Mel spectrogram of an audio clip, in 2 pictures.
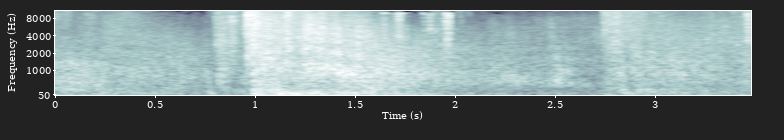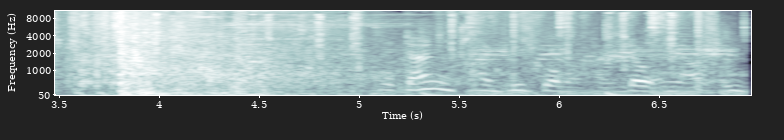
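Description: Gunshots ring out in loud bursts.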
